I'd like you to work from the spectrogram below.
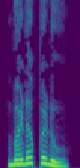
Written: ಬಡಪಟ್ಟು

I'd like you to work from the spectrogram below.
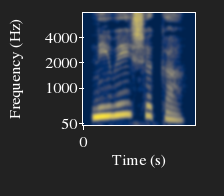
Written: ನಿವಾಸಕ

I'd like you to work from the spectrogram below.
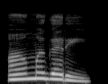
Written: ಆಮಗರಿ

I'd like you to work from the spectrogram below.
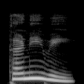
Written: ಧನ್ವ

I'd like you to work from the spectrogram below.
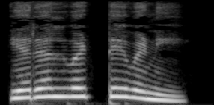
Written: ಎರಲ್ವಟ್ಟೆವಣಿ

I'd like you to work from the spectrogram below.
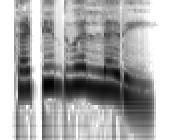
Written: ತಟಿದ್ವಲ್ಲರಿ

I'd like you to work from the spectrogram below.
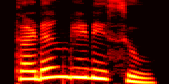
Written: ತಡಂಗಿಡಿಸು

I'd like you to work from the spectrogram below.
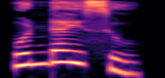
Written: ಒಡ್ಡೈಸು

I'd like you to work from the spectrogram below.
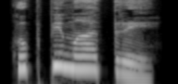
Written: ಕುಪ್ಪಿಮಾತ್ರೆ

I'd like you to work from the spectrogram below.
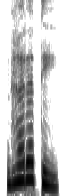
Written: ಧೃತಿ

